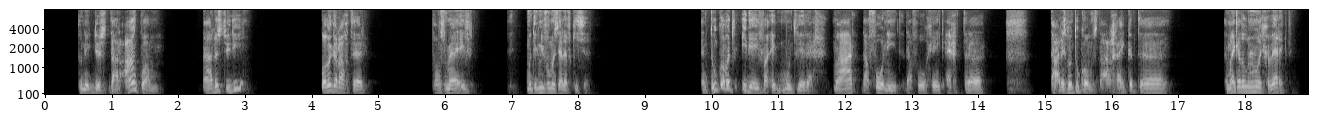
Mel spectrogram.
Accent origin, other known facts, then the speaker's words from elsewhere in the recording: Suriname; Want ik kom natuurlijk uit Suriname.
